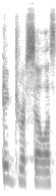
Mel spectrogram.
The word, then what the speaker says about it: Yggdrasil: playing a game called yggdrasil or igracillus that's properly pronounced uh and he has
